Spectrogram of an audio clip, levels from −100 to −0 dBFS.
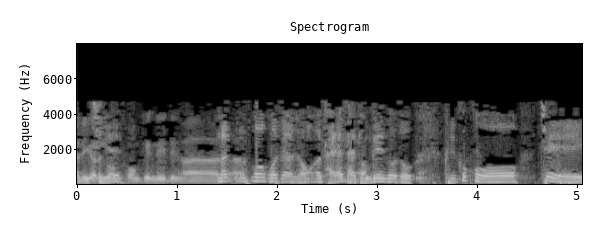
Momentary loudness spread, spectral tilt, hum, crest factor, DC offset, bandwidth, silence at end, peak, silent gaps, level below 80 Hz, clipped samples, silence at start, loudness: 5 LU; -11 dB/octave; none; 14 dB; under 0.1%; 5 kHz; 0 s; -16 dBFS; none; -50 dBFS; under 0.1%; 0 s; -29 LUFS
